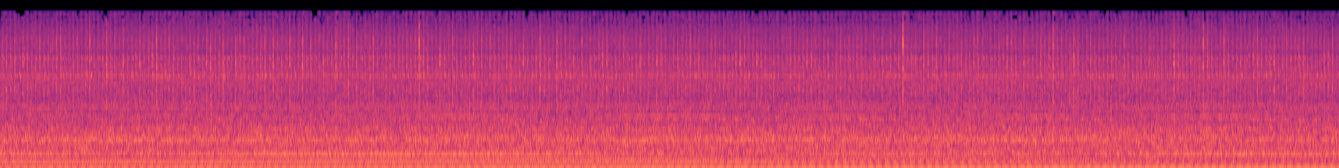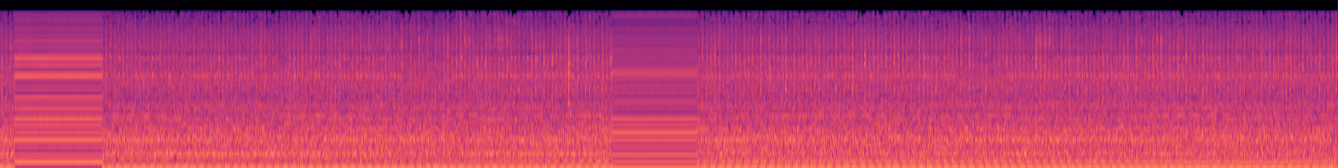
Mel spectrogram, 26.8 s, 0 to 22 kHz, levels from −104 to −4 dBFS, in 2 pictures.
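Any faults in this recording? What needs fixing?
A system hang loop occurs twice: 13.55 to 14.42 s and 19.53 to 20.37 s. Each time, one 5.8 ms slice repeats as a steady 172 Hz buzz, which fits a 256-sample buffer. Roughly a second of sound is lost each time. To prevent it, keep the audio thread from stalling, and have the driver mute output when the buffer stops being refilled.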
